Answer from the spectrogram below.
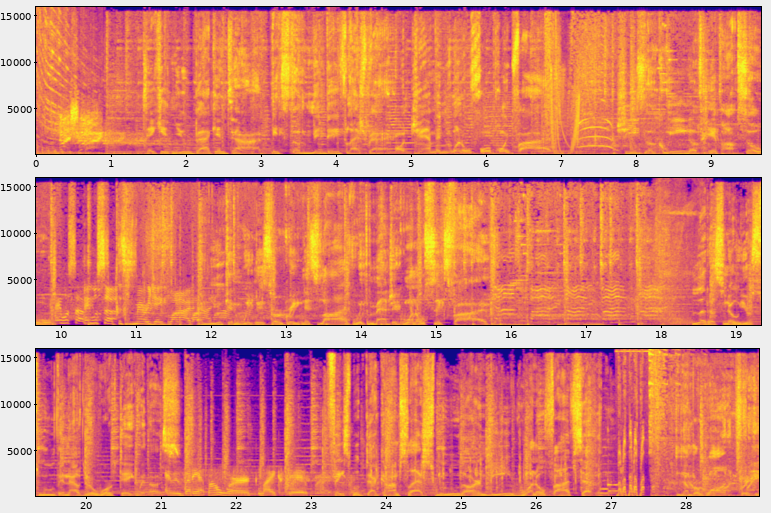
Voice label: voice over radio imaging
